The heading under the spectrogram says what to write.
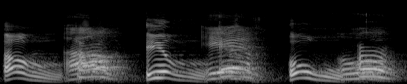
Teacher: غین میں کلکلا نہیں کریں گے، آواز جاری ہوگی، سانس جاری نہیں ہوگا، سانس بند ہو جاتا ہے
